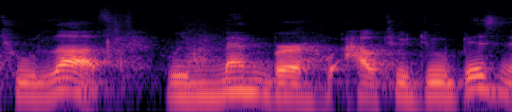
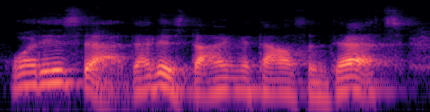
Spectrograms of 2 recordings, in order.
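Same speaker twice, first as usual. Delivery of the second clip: ordinary talk, nothing marked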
